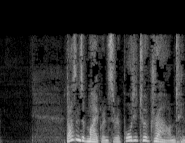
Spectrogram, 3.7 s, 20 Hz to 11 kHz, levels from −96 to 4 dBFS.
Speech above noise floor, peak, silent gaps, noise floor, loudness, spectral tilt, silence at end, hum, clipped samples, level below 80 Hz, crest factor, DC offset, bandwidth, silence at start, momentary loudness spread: 49 dB; -6 dBFS; none; -72 dBFS; -24 LUFS; -5.5 dB/octave; 0 s; none; under 0.1%; -64 dBFS; 20 dB; under 0.1%; 8.8 kHz; 1.35 s; 6 LU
